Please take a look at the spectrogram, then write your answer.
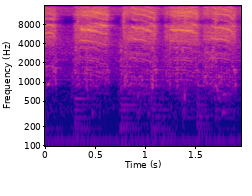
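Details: Team Associated Rival MT10 RC truck: short crisp bursts of high electric whirring as the steering sweeps side to side, quick and even; the servo works properly.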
